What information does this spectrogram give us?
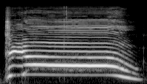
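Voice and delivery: high, loud call from far off; answering shout from a distance; distant scream. Retold or imitated. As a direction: yell back to your friend through the trees. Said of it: "I hear my buddy scream from a distance".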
